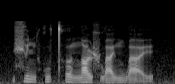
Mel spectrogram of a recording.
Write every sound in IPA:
ɕ y˥˨ n k u˥˨ t̪ʰ ɤ˥˨ n̪ ɑ˥˨ ʊ̯ ʂ w a˨˦ ɪ̯ m w a̰˨˩ ɪ̯

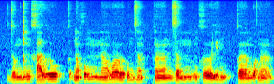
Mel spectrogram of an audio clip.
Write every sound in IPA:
d ɵ ŋ d ə̃ ŋ x a lː uː kː ə̰ ɠ ə̃ χʷ ɤ ŋ nː œ̃ː lˠ ɵː ʔ u ŋ z ə̃ː kː œ̃ː ŋ z ə nː ṵ ŋ x ɵː lʲ e ŋ ṵ kː œː ŋ lˠ ə̰ d œ̃ː

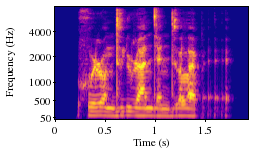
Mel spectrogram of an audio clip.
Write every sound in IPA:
χʷ ʌ ɭ ɔ n d ɯ ɾʲ u ɭ a n d æ n d ɯ lˠ æ p æ̰

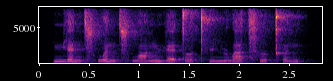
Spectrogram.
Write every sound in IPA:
m j ɛ˥˧ n t͡sʰ w ə˥˩ n t͡sʰ w ɑ˧˥ ŋ m ɥ ɛ̰˨˩ t̪ ɤ˥˩ t̪ʰ y˧˥ n ɻ w ä˥˧ t͡sʰ ɹ̩˥˧ kʰ ə˥˩ n

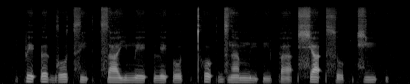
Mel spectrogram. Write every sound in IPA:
p e˦ ʔ ə˨˩ ɡ o˧ t͡s i˨ ʔ t͡s a˧ j m e˨ ʔ l e˨ ʔ o˨ t̚ t̪ʰ o˦ ʔ d͡z ã˧ m i˨ ʔ i˨˩ p a˨ ʔ ɕ a˦ ʔ s o˨ k̚ t͡ɕ i˦ ʔ

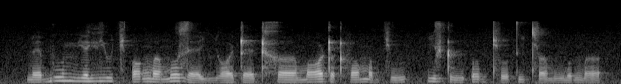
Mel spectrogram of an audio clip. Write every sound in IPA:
ɳ ɛ˩˧ b uː˥ mʲ ɛ˥ vʲ uː˥ c ʔ ɔ˧˥ ŋ͡m ʌ˧ m o˥ z ɛː˩ ʎ ɔː˩˧ ə̯ ʈ ɛː˩˧ ʈ x ʌː˧ m ɔː˧˥ ʈ ɔ˩ ʈ f ɔ˧˥ m ʌ˧˥ b c u˧˥ | k͡p i˥ z ʈ uː˩˧ ʔ o˥ b cʰ o˩ t̪ i˥ cʰ ʌː˩˧ m ŋ͡m o˧˥ ŋ͡m ʌ˩˧

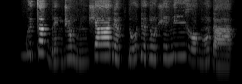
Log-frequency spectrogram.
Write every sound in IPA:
ɡ͡b ɨ˦ t a˦ ɡ͡b e˨ n d͡ʒ ɔ̃˧ b ĩ˨ ŋ ʃ aː˦ ɗ ɛ̃˧ p ɗ u˨˦ ɗ ɨ˧ ɗ ũ˧ ʃ i˧ n iː˦ ɣ ɔ˧ ɡʷ ũ˨˦ ɗ aː˨

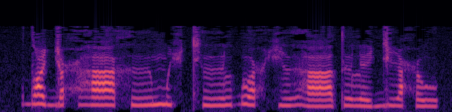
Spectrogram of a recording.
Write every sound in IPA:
dˤ ɵ ɟ ʉ ħ ɦ aː x ɨː m o ç cʰ ɨː l ɓ oː ħ ç ɨ ɦ aː t ɨ l e ɟ iː ħ u

